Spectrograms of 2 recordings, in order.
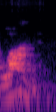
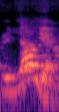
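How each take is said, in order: First: The word begins with an l sound. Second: The word begins with a y sound. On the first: An adult is correcting the child. The speaker calls it right. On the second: A small child is mispronouncing the word. The speaker calls it wrong.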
